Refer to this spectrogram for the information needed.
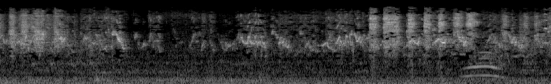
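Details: Chattering yellowface spangle budgies from three pairs ready to breed: rapid, high chirps and raspy warbles in bursts, with a brief, lower clear whistle near the end.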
